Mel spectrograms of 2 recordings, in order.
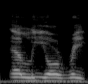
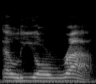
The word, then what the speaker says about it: Eliora: no uh ransom it is not at the leo ray camp it is at the elio ra with an a so t h e e-l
